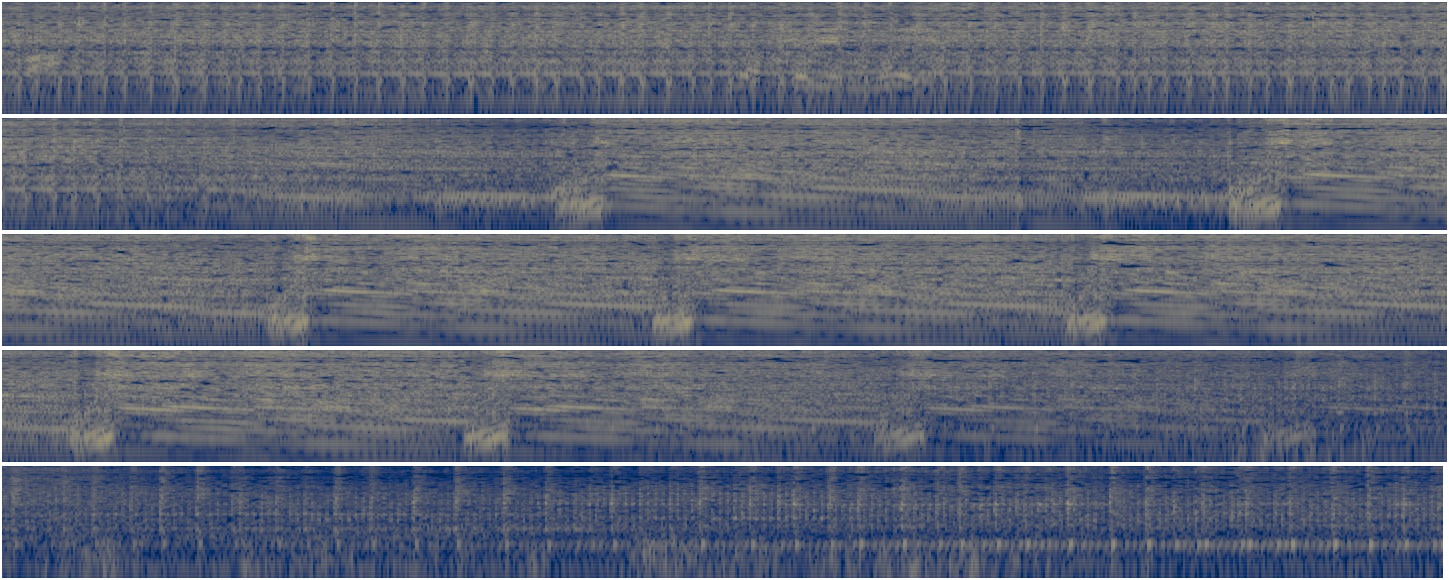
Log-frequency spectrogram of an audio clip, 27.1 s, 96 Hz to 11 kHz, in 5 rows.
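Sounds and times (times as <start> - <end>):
two-stroke engine revving: 0.0 - 27.0.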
